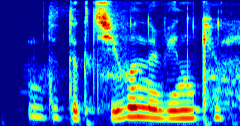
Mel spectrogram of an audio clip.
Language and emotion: Russian, neutral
